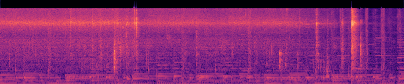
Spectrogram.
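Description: Batter-coated chicken pieces sizzling steadily in hot deep oil as they are lifted out with a wire skimmer, with a few sharp clicks of the metal skimmer against the wok. The sizzle thins out near the end.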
